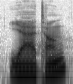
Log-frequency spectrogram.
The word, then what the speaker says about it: Yu Tung: It's like Toronto, Canada, very likely family histories, local press profiles, and the restaurant owns material all agree that Yu Tung, pronounced Ya Tung, introduced chili chicken to Toronto in 1986, making it the first place Canadians encountered the dish.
